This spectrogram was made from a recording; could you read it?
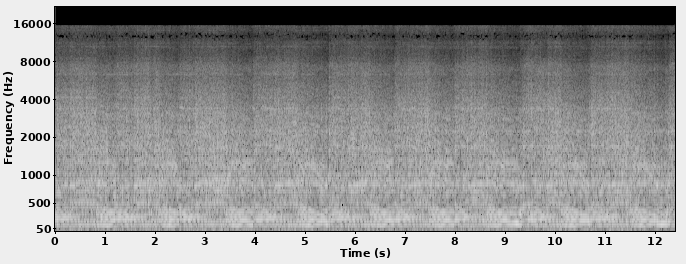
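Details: Suzuki Satria FU 150 that stuttered on throttle, after tightening a loose connector: blips about every 1.5 seconds climbing and dropping smoothly with no stutter; normal revving, stutter fixed.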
